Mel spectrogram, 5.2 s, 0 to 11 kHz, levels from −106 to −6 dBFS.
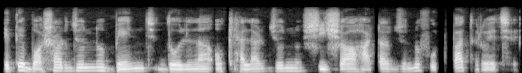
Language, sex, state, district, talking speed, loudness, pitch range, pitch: Bengali, male, West Bengal, Kolkata, 150 wpm, -18 LUFS, 100-125 Hz, 110 Hz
